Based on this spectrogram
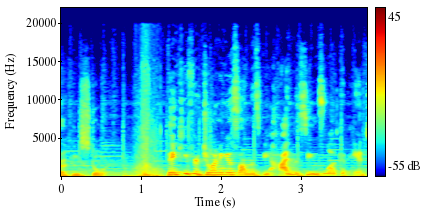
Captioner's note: air whooshing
